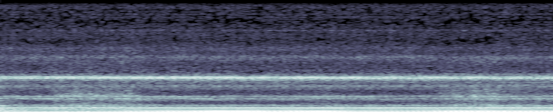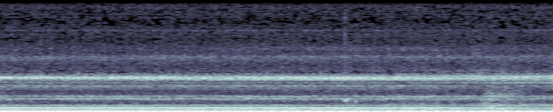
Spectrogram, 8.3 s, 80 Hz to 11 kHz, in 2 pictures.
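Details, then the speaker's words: First small 230 V single-phase induction motor (1500–1800 rpm), unloaded, on a homemade variac at 300 V: steady low hum with constant tones, no knocks; a bit more vibration when pressed down on the surface, running normally. "I pressed it down a little bit on the surface yeah a little bit more vibration just as the with the previous one"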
